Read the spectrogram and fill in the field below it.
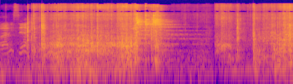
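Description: A skateboard deck clacks against the ground.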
